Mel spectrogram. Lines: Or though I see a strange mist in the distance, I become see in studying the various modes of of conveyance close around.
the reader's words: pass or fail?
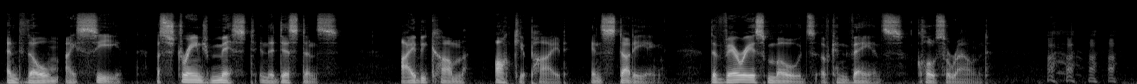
fail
